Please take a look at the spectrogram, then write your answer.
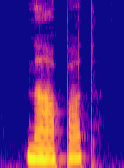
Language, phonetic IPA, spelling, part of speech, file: Czech, [ˈnaːpat], nápad, noun, Cs-nápad.ogg
- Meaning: idea (that came to mind)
